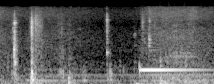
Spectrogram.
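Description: A Chevrolet Volt powers on with a steady electronic start-up tone that rises after a few soft clicks and taps inside the cabin, sustained and fairly quiet.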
